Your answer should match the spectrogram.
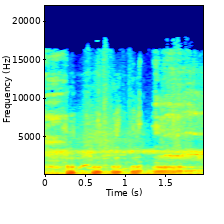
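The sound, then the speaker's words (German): Monkeys call overhead in a dense jungle, four quick, rhythmic grunting hoots over a steady hiss of jungle ambience that continues after the calls fade. “Du hörst es, es sturnen Affen über unseren Köpfen umeinander.”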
